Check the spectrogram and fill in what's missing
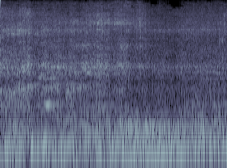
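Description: A motorcycle engine runs steadily with a close, continuous low rumble amid the Persib championship victory parade crowd.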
